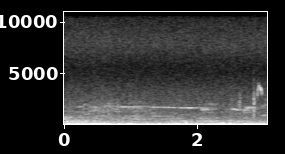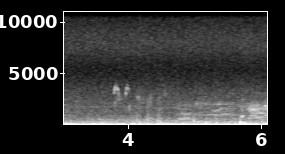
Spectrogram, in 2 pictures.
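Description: A few faint, short, high bird chirps, about three and four seconds in, over a low steady background rumble.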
